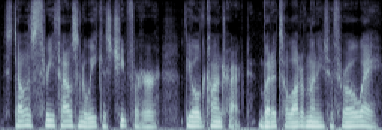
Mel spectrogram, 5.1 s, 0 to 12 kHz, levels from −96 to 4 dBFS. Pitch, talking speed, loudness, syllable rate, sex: 115 Hz, 245 wpm, -17 LUFS, 5.7 syllables/s, male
